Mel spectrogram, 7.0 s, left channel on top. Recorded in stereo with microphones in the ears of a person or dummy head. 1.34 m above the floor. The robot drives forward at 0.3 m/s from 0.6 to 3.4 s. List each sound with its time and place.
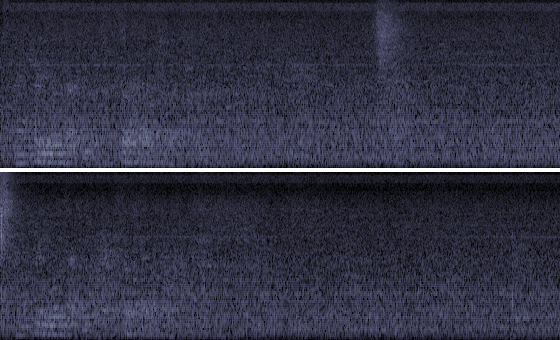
0.2 s a man speaking: 70° left (ahead or behind), 0.9 m; by 2.8 s 65° left (ahead or behind), 0.9 m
